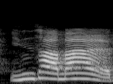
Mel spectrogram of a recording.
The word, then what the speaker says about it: 인사말: 이 비슷한 공부했던 기억나시죠 인사말 얼이 말 우리가 평상시에 잘못 빠르면서 인사말 머릿말 뭐 이렇게 발음 하기도 하는데 발음이 잘못된 거라고 인사말 인사말 과 머리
